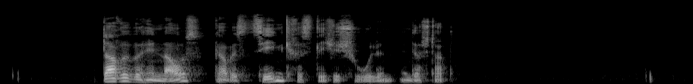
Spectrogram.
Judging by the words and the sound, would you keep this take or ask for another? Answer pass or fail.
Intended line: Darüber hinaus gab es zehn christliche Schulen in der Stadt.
pass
